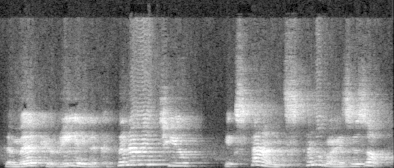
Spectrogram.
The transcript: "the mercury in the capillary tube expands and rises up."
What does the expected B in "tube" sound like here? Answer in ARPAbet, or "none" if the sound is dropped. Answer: B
